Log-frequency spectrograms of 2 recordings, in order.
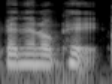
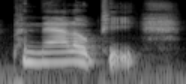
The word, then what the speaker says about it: Penelope: 演的，然后这两位女演员就是在里面担当的主配角的角色，一个是母亲 Yanis，就是 Benelope。我感觉我用西班牙的这个发音发这个名字就有点奇怪，我还是用英文英文发音发吧。 Penelope，她在这里面演的就是这一个主要的母亲 Yanis。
